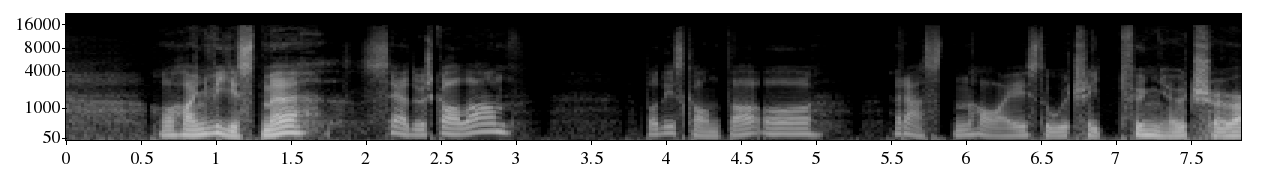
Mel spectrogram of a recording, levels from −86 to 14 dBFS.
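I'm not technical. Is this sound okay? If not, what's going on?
Yes, nothing in this speech recording stood out as a problem when listening to it.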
